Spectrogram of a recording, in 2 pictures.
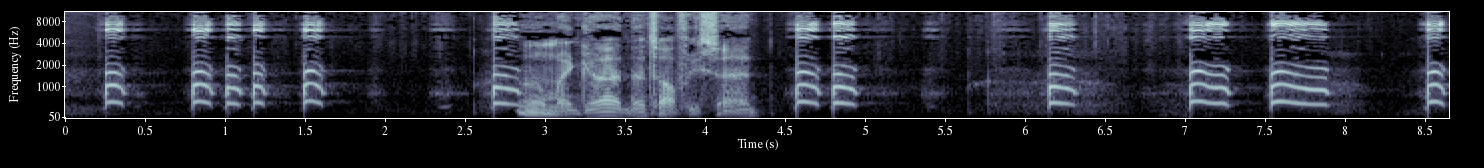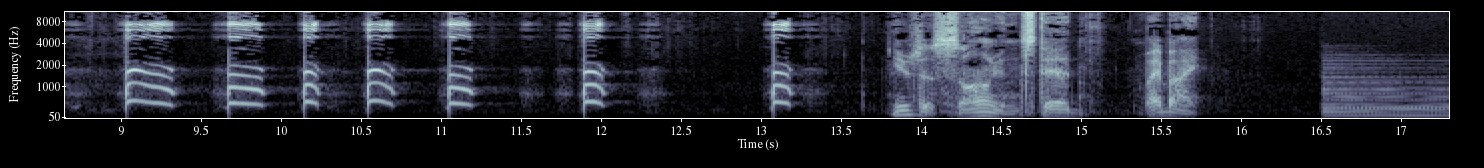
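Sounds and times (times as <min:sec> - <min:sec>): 
chicken squawking: 0:00.0 - 0:03.2, 0:04.6 - 0:12.4, 0:13.0 - 0:13.4
speech: 0:02.8 - 0:04.5, 0:13.8 - 0:15.8.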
